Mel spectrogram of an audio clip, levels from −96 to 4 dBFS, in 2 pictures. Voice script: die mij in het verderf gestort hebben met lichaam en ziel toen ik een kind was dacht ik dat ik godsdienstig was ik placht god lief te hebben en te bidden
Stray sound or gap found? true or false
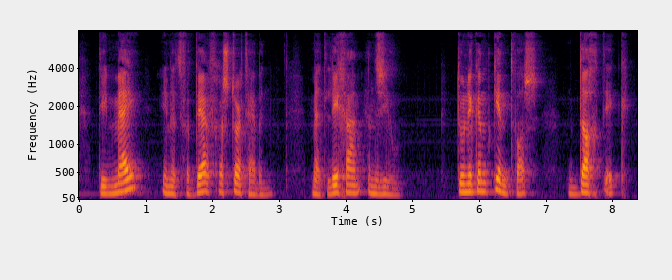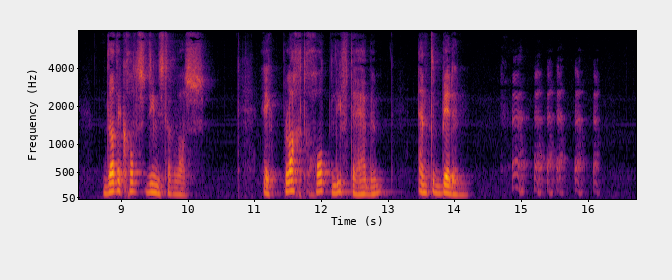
true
